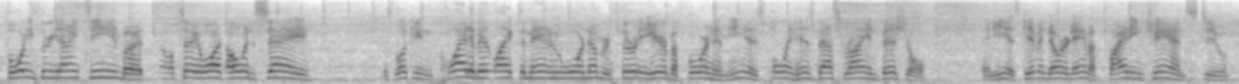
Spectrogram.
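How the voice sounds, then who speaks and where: High-pitched man calling live hockey. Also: fairly bright tone. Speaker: radio play-by-play announcer. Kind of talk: live ice hockey commentary. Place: broadcast position in an indoor hockey arena. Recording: live broadcast with clear arena noise.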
